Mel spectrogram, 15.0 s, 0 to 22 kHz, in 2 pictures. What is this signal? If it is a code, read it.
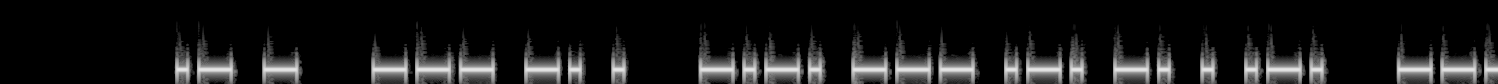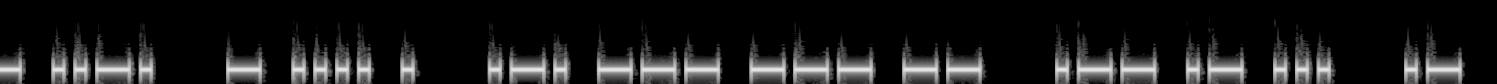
Morse code, heard as a keyed tone, about 22 wpm, 700 Hz. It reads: AT ONE CORNER OF THE ROOM WAS A
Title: Sentences from Top 1600 Words 22wpm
